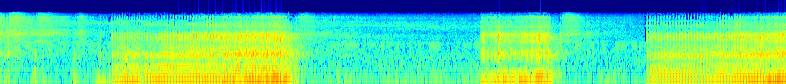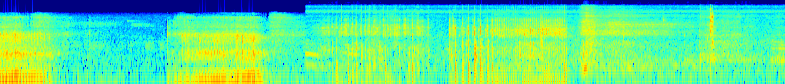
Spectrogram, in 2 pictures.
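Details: Dog snoring in its sleep, four rasping snore bursts of one to two seconds separated by quiet breaths, followed by a stretch of scratchy, rustling noise.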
